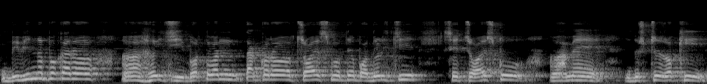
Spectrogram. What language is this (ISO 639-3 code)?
ori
